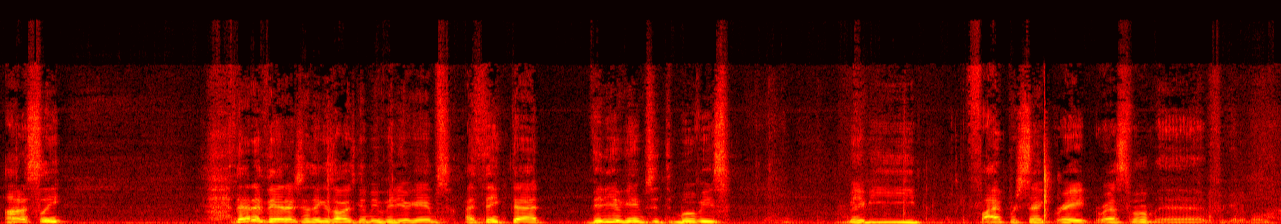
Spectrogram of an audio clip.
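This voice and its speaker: Slangy, profane man over clear background noise. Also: sits low, measured pace, pauses often, darkish tone. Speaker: podcast co-host. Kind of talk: casual chat.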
